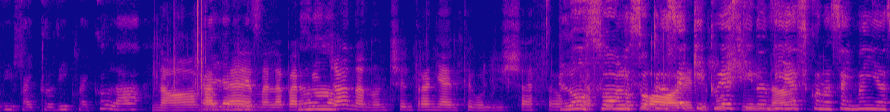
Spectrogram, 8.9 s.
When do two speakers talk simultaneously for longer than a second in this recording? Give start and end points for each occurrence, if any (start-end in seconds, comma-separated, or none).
2.0-3.5, 5.6-8.0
